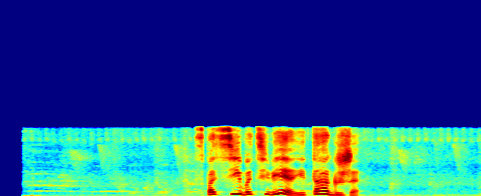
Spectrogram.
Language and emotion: Russian, positive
